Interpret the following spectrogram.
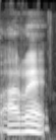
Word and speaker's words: arrête: Well, Because you know how the French roll their R's differently? Yeah. It's like very throaty. Right. So, arrête.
